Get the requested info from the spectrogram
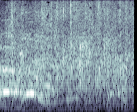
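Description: Studio audience applauding after a joke's punchline, a dense even clatter of clapping that cuts off abruptly at the end.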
